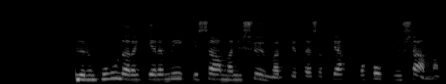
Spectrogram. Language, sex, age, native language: Icelandic, female, 50-59, Icelandic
